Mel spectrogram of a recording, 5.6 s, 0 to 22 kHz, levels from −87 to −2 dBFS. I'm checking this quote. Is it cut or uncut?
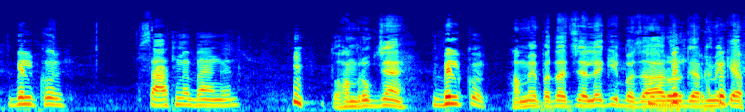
uncut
